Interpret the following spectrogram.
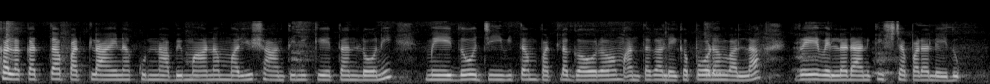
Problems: constant background noise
